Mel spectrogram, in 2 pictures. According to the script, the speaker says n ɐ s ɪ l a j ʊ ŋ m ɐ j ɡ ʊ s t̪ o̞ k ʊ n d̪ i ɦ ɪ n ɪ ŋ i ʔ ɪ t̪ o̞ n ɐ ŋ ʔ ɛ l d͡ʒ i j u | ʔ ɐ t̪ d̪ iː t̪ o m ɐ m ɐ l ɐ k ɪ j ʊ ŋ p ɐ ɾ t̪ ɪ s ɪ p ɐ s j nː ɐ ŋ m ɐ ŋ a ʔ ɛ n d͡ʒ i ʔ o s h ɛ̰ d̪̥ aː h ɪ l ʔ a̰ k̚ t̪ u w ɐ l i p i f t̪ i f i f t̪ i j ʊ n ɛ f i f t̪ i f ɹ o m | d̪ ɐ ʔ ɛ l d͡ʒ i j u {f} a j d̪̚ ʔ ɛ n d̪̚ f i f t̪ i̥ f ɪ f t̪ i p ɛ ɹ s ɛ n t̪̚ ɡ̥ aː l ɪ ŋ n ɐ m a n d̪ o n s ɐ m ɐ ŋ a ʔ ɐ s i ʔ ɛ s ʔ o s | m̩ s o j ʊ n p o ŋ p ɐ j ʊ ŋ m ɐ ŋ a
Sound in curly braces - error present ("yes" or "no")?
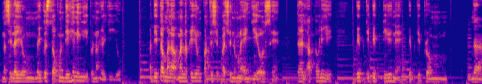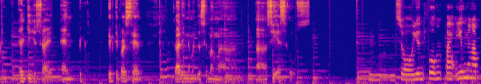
yes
